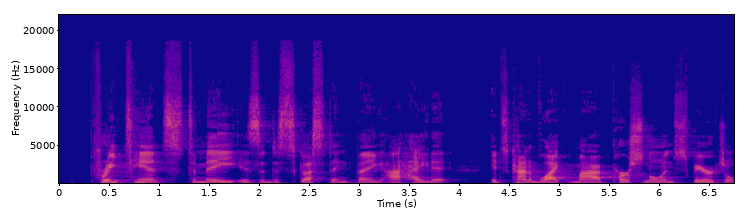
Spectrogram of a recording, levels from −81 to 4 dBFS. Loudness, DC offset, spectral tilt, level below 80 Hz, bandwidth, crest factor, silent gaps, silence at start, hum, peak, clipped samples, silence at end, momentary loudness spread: -39 LUFS; under 0.1%; -2 dB/octave; -80 dBFS; 19 kHz; 22 dB; none; 0.3 s; none; -18 dBFS; under 0.1%; 0 s; 9 LU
